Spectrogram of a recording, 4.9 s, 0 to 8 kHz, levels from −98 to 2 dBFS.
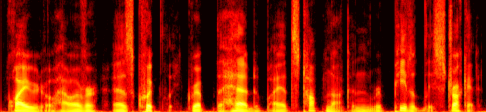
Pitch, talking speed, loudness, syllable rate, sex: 95 Hz, 175 wpm, -23 LUFS, 5.4 syllables/s, male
